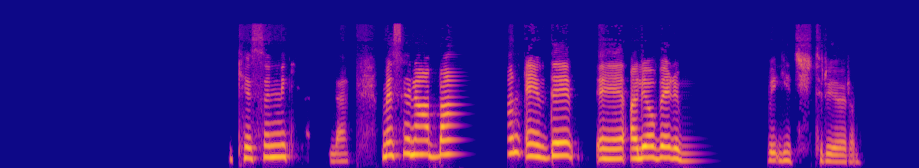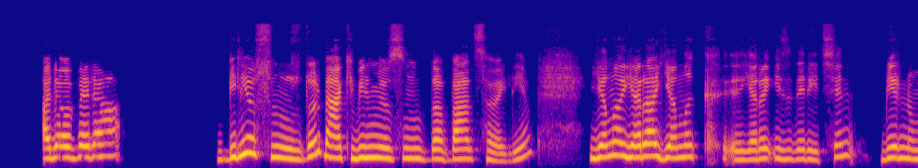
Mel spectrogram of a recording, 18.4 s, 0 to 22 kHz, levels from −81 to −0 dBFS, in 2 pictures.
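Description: At 4.33 s the speech catches for an instant. This is a short stall from a late packet. One packet missed its slot, and the jitter buffer ran dry. The receiver stretched the last sound for about 29 ms until the packet came. Playback then resumed at the same point. Nothing is lost. The sound is simply held a touch too long, with a faint buzz or dip.

At 4.48 s a longer hang begins and lasts until 5.10 s. This is a call audio freeze. The last sound carries on as a fading buzz or hiss, then drops to silence for about 340 ms. Around 586 ms is filled in before the speech picks up where it stopped. A second freeze runs from 6.82 s to 7.70 s. Here about 849 ms is filled, with about 520 ms of it silent. The likely cause is packets delayed in transit while the jitter buffer sat empty.

From 13.88 s to 14.48 s the speech is rushed. This is a jitter buffer speed-up, at 107 percent. The buffer held more audio than its target. 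The receiver trimmed tiny pitch-period pieces again and again, removing about 50 ms. The pitch stays the same. A stronger speed-up at 108 percent runs from 15.07 s to 18.34 s. It removes about a third of a second, and the speech sounds hurried.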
